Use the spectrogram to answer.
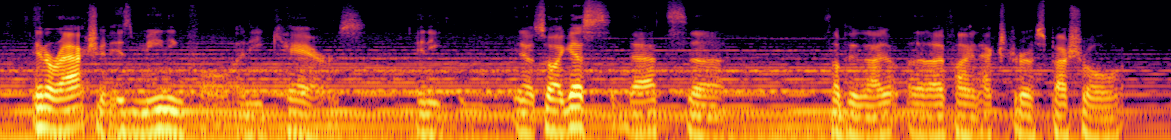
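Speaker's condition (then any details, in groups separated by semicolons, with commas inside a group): No condition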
